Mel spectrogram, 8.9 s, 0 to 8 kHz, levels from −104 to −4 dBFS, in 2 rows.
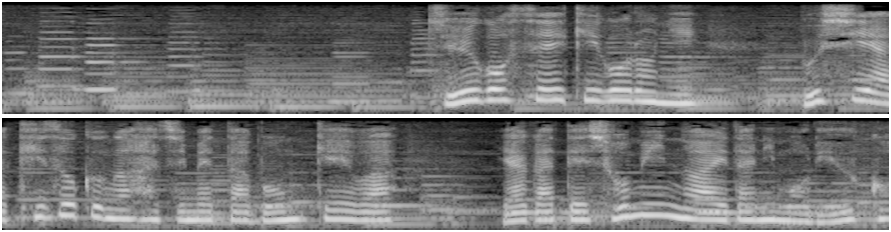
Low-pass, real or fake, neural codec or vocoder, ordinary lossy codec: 7.2 kHz; real; none; none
